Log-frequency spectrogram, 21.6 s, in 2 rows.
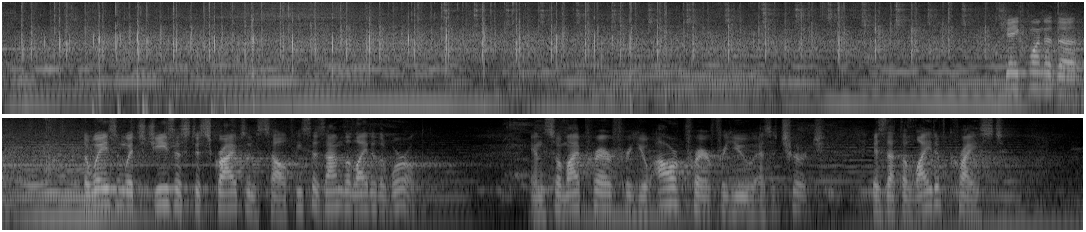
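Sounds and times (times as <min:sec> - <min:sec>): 
audience applauding: 0:00.0 - 0:12.3
speech: 0:10.1 - 0:15.1, 0:16.1 - 0:21.0.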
